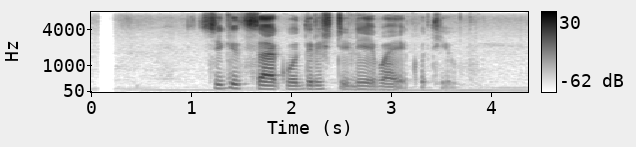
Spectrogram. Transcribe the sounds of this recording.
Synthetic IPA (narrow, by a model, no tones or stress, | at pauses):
t͡sikit̪sakod̪risʈilebʱʌḛkot̪ʰijo̰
